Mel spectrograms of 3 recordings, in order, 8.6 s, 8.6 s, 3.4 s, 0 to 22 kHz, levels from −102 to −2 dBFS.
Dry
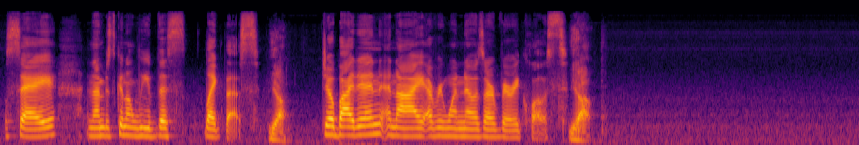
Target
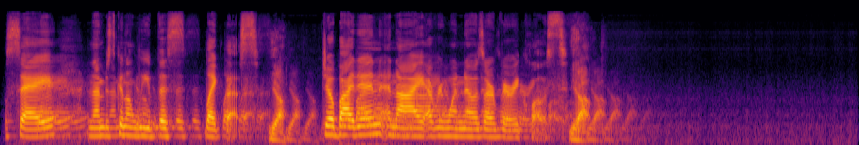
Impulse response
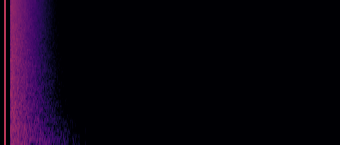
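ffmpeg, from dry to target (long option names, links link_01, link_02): -filter_complex "[0:a]asplit=2[link_01][link_02];[link_02]adelay=164,lowpass=frequency=1400:poles=1,volume=-11dB,asplit=2[link_03][link_04];[link_04]adelay=164,lowpass=frequency=1400:poles=1,volume=0.46,asplit=2[link_05][link_06];[link_06]adelay=164,lowpass=frequency=1400:poles=1,volume=0.46,asplit=2[link_07][link_08];[link_08]adelay=164,lowpass=frequency=1400:poles=1,volume=0.46,asplit=2[link_09][link_10];[link_10]adelay=164,lowpass=frequency=1400:poles=1,volume=0.46[link_11];[link_01][link_03][link_05][link_07][link_09][link_11]amix=inputs=6:normalize=0,agate=range=-33dB:threshold=-52dB:ratio=3:detection=peak"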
